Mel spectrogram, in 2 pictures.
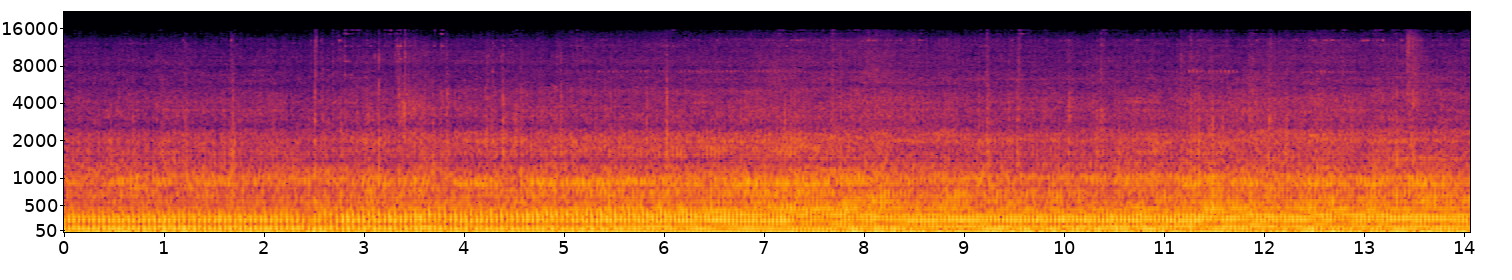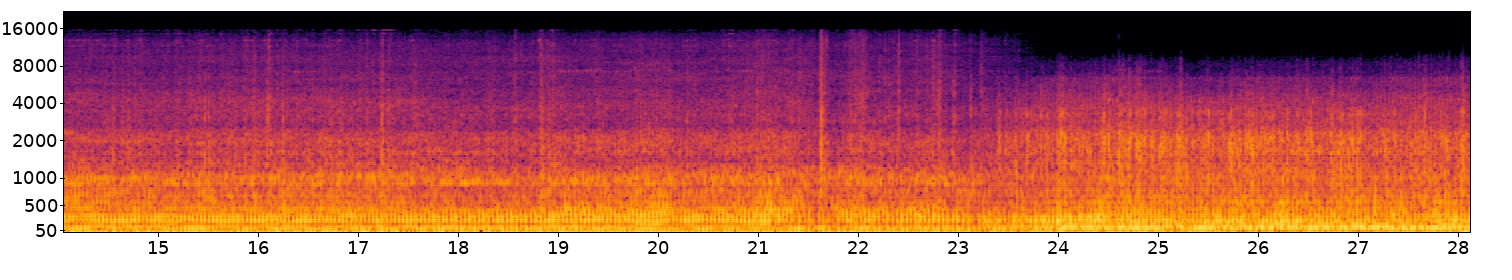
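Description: Suzuki DR650's single-cylinder four-stroke engine running under way at fairly steady revs, its pitch drifting slightly up and down. The sound shifts about 23 seconds in.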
